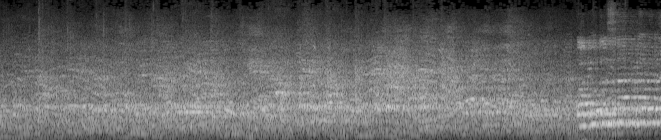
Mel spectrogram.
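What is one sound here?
A large crowd murmurs and chatters in an echoing hall.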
